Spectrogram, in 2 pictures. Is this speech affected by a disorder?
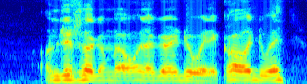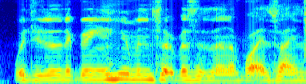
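Yes: cerebral palsy; from birth.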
